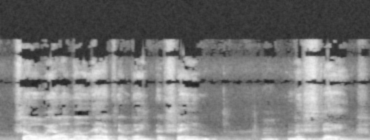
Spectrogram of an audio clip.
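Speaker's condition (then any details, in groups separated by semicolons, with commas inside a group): ALS; about 25 years since diagnosis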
